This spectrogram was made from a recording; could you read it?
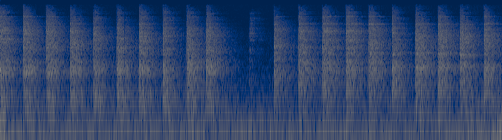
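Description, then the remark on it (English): Blacksmith's forge ambience in a forge in the heart of London: a steady, rhythmic run of bright, ringing hammer strikes, about two per second, with a brief pause midway before the blows resume over a low, constant hum. “to find yourself now here, years later, walking in a forge in the heart of London?”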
